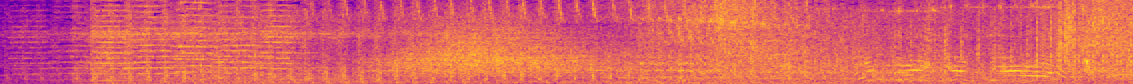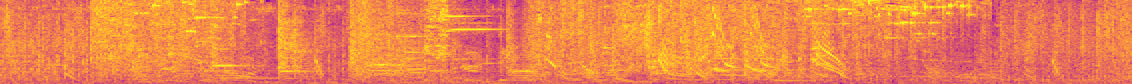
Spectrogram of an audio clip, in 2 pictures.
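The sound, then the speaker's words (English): A military helicopter carrying masked troops rises over the parapet of a bridge: a loud, continuous rotor roar runs throughout, with crashes and bursts of dense battle noise layered on top. “Behind him, rising up over the parapet of the bridge, appears a military helicopter carrying a payload of masked troops.”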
